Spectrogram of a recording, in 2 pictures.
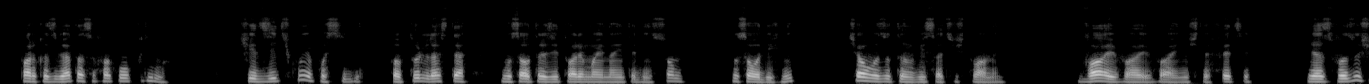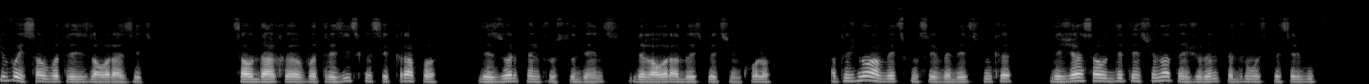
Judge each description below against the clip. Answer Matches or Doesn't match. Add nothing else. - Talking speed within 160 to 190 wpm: Matches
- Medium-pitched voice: Doesn't match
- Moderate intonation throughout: Matches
